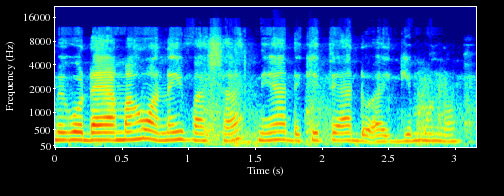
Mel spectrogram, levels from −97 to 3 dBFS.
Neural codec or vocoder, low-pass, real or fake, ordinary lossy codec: vocoder, 44.1 kHz, 128 mel bands every 512 samples, BigVGAN v2; 19.8 kHz; fake; Opus, 16 kbps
